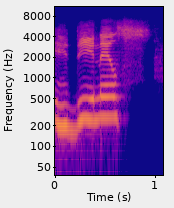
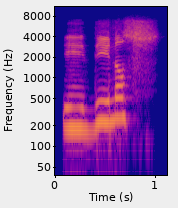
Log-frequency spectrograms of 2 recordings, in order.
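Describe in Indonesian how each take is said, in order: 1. Vokal setelah n terdengar seperti e. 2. Vokal setelah n adalah a yang jelas. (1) "jangan sampai ihdines" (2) "Na harus jelas"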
